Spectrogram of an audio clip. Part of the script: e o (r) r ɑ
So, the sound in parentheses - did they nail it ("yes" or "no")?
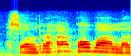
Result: no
